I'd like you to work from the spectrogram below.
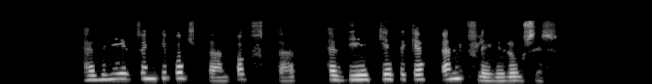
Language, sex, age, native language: Icelandic, female, 40-49, Icelandic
